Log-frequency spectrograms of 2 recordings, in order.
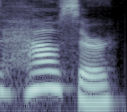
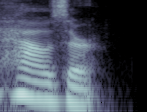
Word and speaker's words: Howser: It was Howser, not Hauser.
